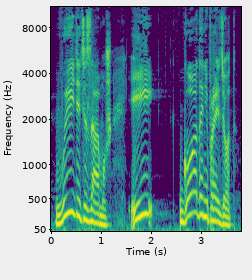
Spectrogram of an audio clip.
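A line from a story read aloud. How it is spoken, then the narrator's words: Shrill voice. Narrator (Russian): неслось визгливое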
